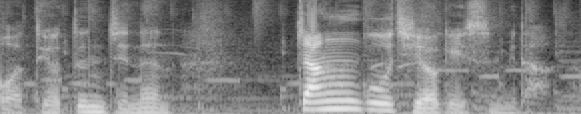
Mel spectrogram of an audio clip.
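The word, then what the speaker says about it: Canggu: 뜬지는 짱구 지역에 있습니다. 이 짱구가 인도네시아 애들이 짱구라고 부르고 영어 스펠링으로는 칸구라고 읽히는데 인도네시아에서 발음할 때는 짱구, 창구 이런 식으로 발음을 합니다.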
